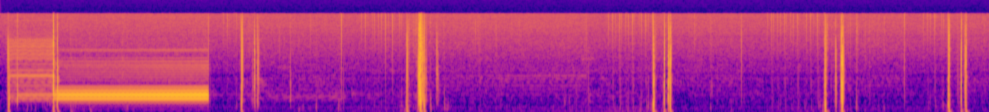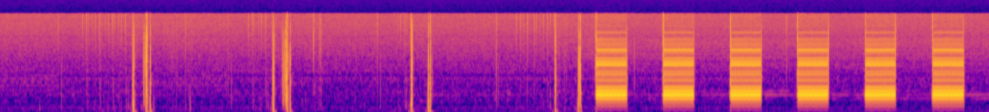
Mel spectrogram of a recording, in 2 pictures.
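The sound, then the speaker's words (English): A telephone callback circuit's ticking tone, heard on receiving the call back after dialing the circuit's two-digit code plus a seven-digit number: sharp, evenly spaced clicks about every two seconds, opened by a short buzzy tone and ending in a rapid pulsing busy-style signal. No voices. “While we're at it, let's dial the two-digit code for the callback circuit plus my seven-digit number, hang up, let the phone ring a second, and then receive the call. We'll hear the ticking tone.”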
